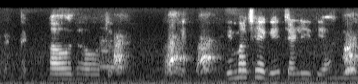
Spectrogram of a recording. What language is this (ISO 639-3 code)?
kan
